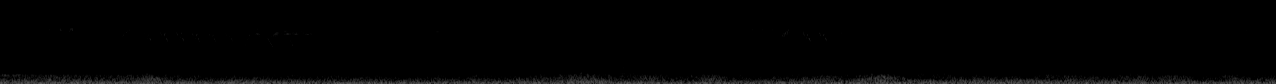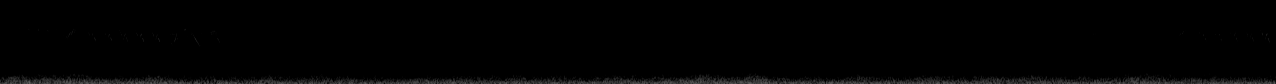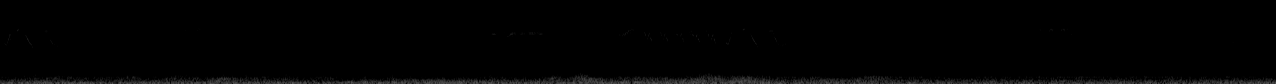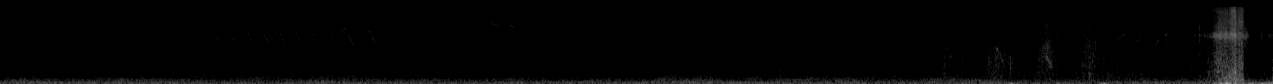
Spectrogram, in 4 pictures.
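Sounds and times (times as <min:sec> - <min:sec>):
low steady rumble: 0:00.0 - 0:17.9
faint birdsong: 0:00.0 - 0:51.0.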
